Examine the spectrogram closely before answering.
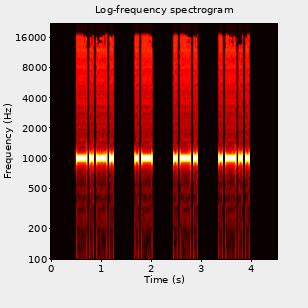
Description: Morse code, heard as a keyed tone, about 18 wpm, spaced as for 12 wpm, 1000 Hz. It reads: CARL
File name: qotdfiles / 12wpm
